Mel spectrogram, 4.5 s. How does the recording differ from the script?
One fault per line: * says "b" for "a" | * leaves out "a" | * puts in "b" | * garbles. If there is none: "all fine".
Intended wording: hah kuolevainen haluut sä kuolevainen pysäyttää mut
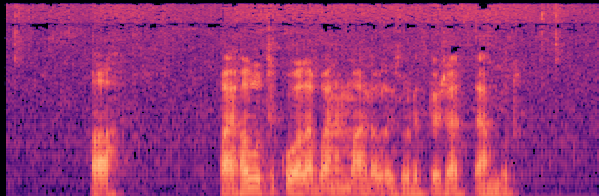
* says "vai" for "kuolevainen"
* puts in "mahdollisuuden"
